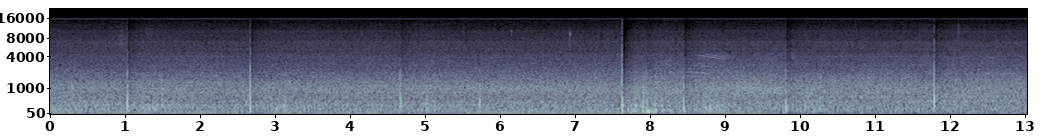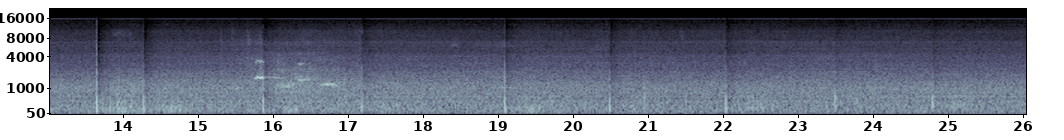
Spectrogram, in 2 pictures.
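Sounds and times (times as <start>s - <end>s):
distant firework bursts: 0.0s - 26.0s
low background rumble: 0.0s - 26.0s.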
